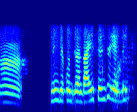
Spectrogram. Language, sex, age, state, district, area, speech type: Tamil, female, 60+, Tamil Nadu, Ariyalur, rural, conversation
